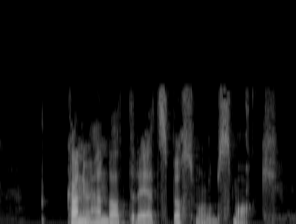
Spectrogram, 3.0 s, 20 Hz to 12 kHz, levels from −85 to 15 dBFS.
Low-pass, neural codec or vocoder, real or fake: 7.2 kHz; none; real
